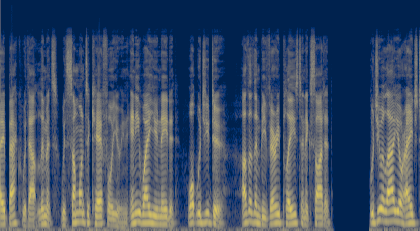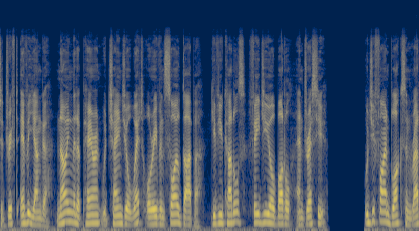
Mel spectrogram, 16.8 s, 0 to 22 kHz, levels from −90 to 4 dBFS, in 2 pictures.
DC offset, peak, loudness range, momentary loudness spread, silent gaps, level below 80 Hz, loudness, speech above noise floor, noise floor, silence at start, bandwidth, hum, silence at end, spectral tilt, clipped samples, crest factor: under 0.1%; 0 dBFS; 2 LU; 8 LU; 6.68-7.37 s, 14.99-15.67 s; -48 dBFS; -17 LUFS; over 74 dB; under -90 dBFS; 0 s; 12 kHz; none; 0 s; -5.5 dB/octave; under 0.1%; 16 dB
